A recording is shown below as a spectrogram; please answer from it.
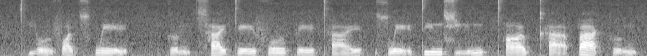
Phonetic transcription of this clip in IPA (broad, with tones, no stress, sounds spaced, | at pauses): t̪ʰ j o̰˨˩ ʊ̯ f ɑ˦ ʊ̯ t͡sʰ w e˥˩ ɪ̯ | k ɤ̰˨˩ ŋ t͡sʰ a˥˩ ɪ̯ t̪ e˧˥ ɪ̯ f o˥ ʊ̯ p e˧˥ ɪ̯ t̪ʰ a˧˥ ɪ̯ | s w ḛ˨˩ ɪ̯ t̪ i˥ n ɕ i˧˥ n | t̪ʰ ɑ˧˥ ʊ̯ kʰ ä̰˨˩ p ä˥˧ k ʊ˥˩ ŋ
